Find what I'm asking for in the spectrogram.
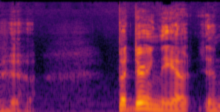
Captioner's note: shudder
